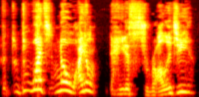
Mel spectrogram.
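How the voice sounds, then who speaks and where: A woman's voice: fairly high pitch, sing-song, moderate pace, sharp tone, slightly rough, full character voice. A young woman playing an anxious, earnest teenage best friend in a student stage play, flustered and stammering. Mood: defensive. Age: young adult. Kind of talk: student one-act stage acting.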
